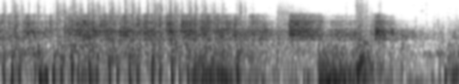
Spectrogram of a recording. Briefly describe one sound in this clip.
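Rapid gunfire rattles with loud bursts.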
